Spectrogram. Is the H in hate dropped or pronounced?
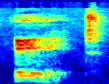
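dropped. The H sound is dropped.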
